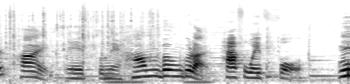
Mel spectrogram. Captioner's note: speaking Japanese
